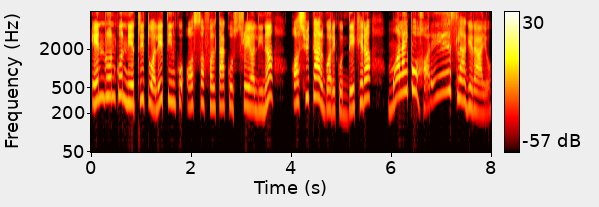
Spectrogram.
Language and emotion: Nepali, disgusted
